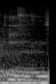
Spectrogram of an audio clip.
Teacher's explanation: De az ing szó esetén, mivel a G az torok hang lesz, a nyelv automatikusan hátra megy, és ott a torokban képződik.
